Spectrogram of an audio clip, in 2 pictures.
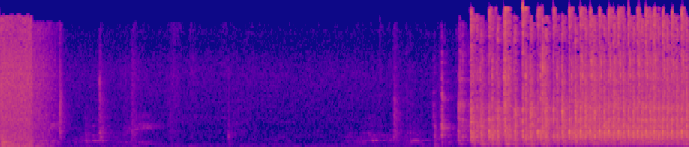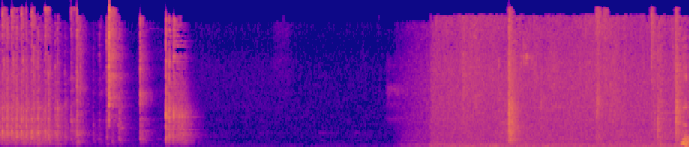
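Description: A sewing machine stitching a collar neck blouse runs in two steady bursts of several seconds each, separated by a short pause with light handling clicks. Quiet room tone fills the gaps, and nobody speaks.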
